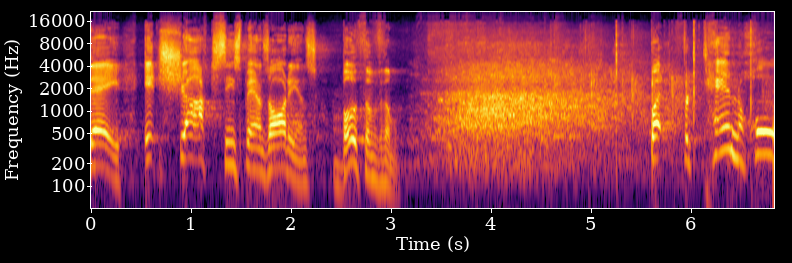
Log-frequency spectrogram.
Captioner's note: laughter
